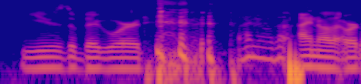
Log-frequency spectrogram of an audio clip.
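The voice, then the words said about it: Voice cracks mid-sentence. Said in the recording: “Wow, my voice cracked. I'm still going through puberty.”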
